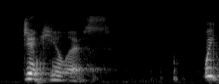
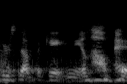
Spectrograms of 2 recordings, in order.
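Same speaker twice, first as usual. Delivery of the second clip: quick, softer, lightly voiced husband; husband teasing; 5 semitones lower, 8 dB quieter, faster than usual. Dan teasing wife about clinginess, quick and soft. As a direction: toss it off as the teased husband. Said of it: "now Dan's like".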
